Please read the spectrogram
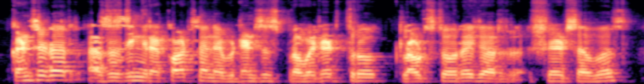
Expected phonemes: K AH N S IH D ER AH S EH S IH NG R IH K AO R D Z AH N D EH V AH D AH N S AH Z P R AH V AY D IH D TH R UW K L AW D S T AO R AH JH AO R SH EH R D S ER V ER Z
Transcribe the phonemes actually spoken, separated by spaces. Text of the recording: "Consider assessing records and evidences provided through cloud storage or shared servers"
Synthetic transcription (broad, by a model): K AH N S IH D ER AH S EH S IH NG R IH K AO R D S AH N D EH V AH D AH N S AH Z P R AH V AY D IH D T R UW K L AW D S T AO R AH JH AO R SH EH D S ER V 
